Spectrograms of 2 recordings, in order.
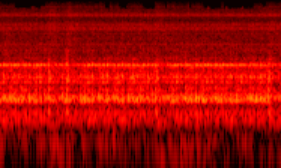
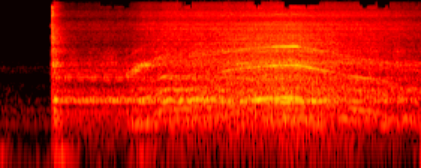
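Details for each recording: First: KitchenAid stand mixer that has never had a grease service, running before the regrease: a steady motor hum with a thin gear whine and faint, irregular light clicks from the gearbox; cause unclear. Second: KitchenAid stand mixer after its first-ever gearbox regrease with food-grade grease, previously showing light clicking: a high, steady motor whine with light gear hum, no grinding or labouring; runs with less difficulty, especially at highest speed.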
